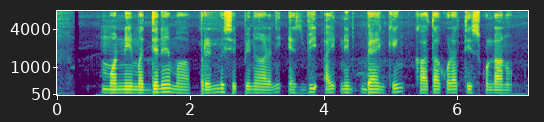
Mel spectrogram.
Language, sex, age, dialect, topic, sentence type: Telugu, male, 18-24, Southern, banking, statement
